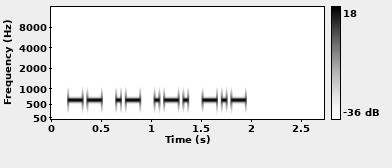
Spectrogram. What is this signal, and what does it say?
Morse code, heard as a keyed tone, about 25 wpm, 630 Hz. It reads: MARK
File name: pangram-fs-25-cs-25-javelins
